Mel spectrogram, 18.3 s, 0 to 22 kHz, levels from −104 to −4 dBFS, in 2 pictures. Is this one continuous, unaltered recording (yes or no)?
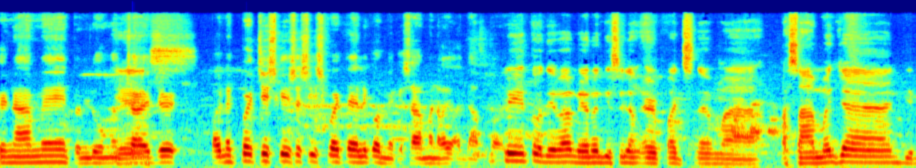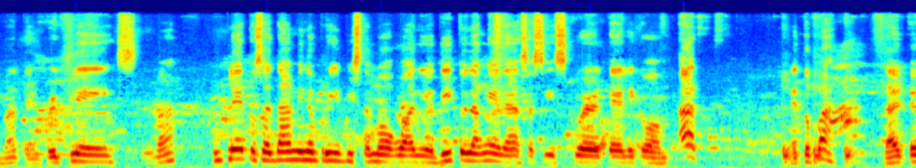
yes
